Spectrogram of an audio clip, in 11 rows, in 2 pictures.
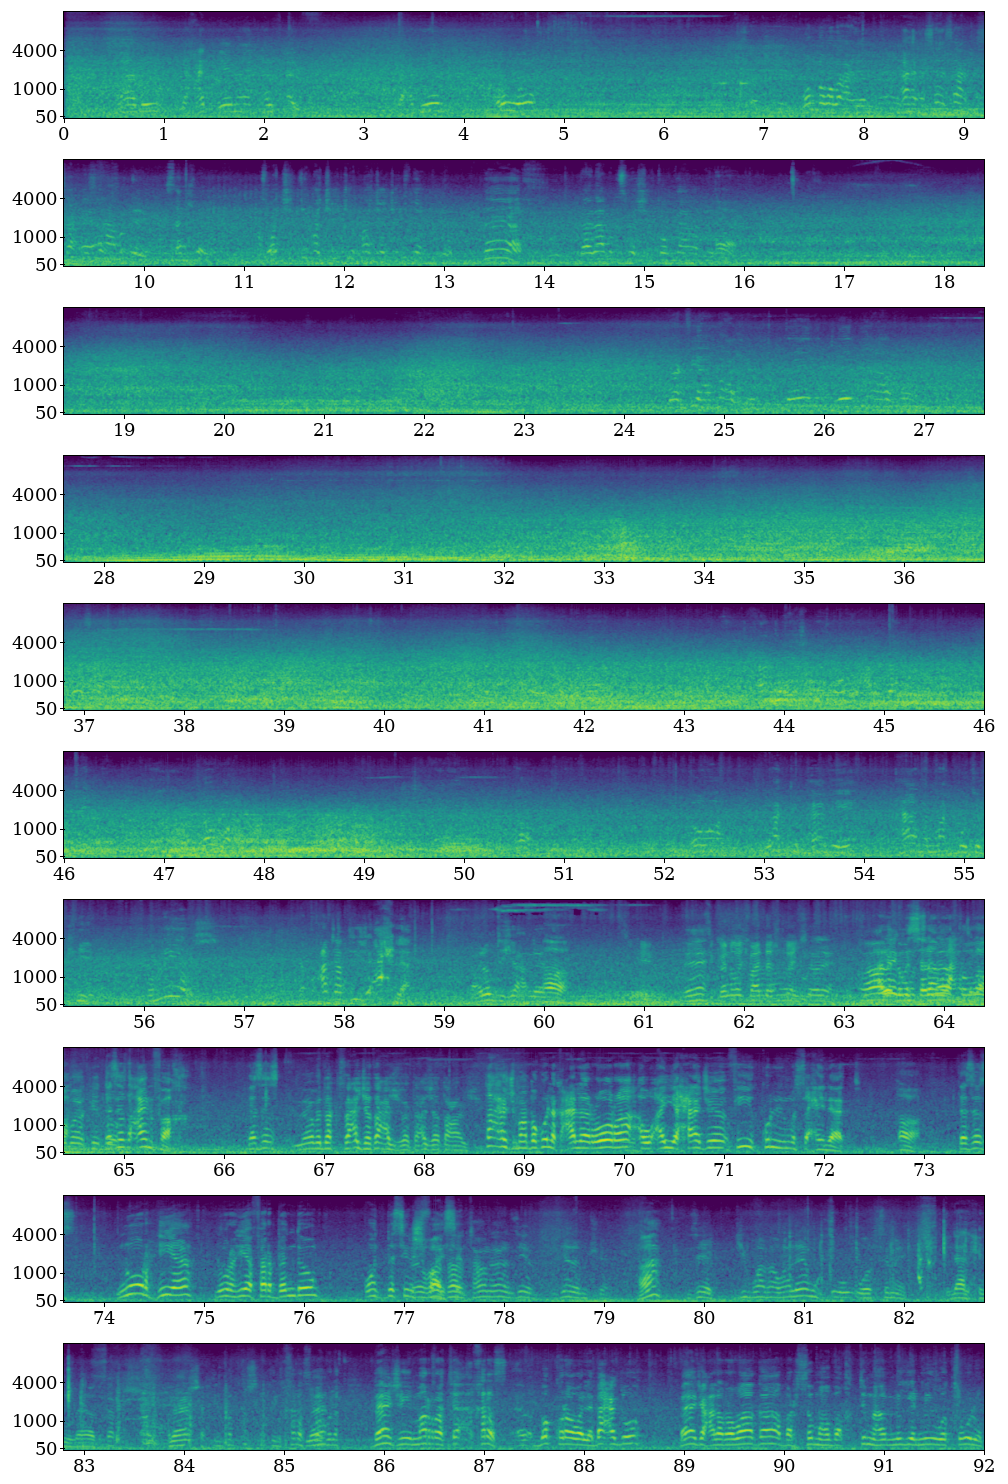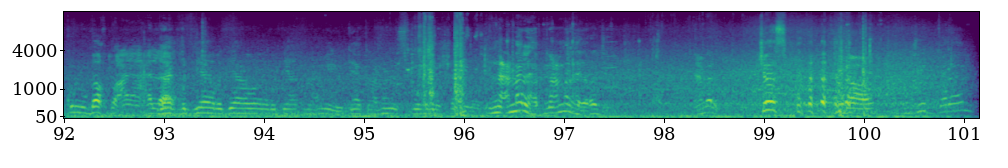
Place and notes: Prinzenallee, Soldiner Kiez, Wedding, Berlin, Deutschland - Prinzenallee, Berlin - In front of OKK
Prinzenallee, zwischen OKK und dem benachbarten Shop: Diskussion über notwendige Reparaturen an einer Leuchtreklame in Form einer Wasserpfeife.
Berlin, Germany, 10 November 2012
